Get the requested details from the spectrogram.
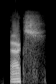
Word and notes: axe: American English

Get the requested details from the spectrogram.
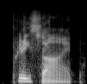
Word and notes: praecipe: American English

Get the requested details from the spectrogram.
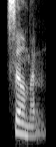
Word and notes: sermon: Indian

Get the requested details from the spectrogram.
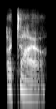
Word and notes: attire: Indian

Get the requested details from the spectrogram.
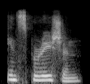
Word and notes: Inspiration: Indian

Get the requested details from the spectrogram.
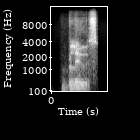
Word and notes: blues: British English

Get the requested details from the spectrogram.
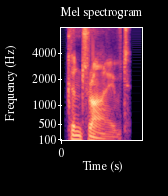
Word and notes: contrived: British English

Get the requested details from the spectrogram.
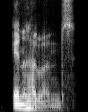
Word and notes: inhalant: British English

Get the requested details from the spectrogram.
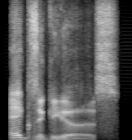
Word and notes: exiguous: British English

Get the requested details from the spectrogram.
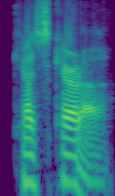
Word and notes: cascara: American English

